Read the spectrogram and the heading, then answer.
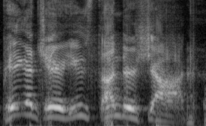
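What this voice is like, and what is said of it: Imitates a cartoon show voice. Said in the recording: “my Pokemon catching voice ... doing an impression of that show”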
